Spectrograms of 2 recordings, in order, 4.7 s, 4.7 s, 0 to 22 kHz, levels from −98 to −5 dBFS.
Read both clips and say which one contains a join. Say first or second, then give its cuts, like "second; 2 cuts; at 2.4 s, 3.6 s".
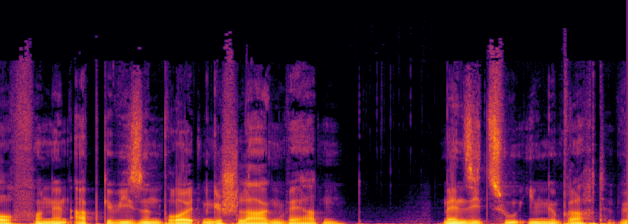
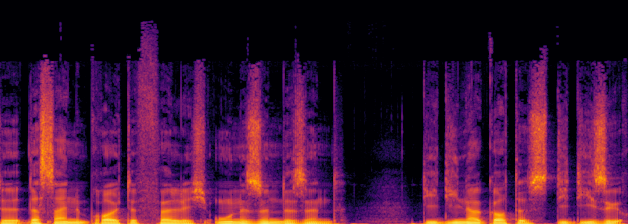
first; 1 cut; at 3.2 s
